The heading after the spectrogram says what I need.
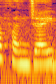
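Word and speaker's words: fungi: Saprophytes की बात करें तो फंगी भी बेटा एक सैप्रोफाइट्स है, जिसे हम एज अ फंगी भी प्रोनाउंस कर सकते हैं और एज अ फंजाई भी प्रोनाउंस कर सकते हैं।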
